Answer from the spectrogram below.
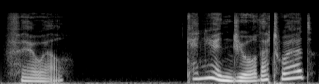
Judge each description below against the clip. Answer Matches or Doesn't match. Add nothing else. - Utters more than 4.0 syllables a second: Matches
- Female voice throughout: Matches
